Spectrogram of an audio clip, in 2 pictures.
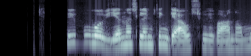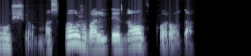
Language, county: Lithuanian, Klaipėda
